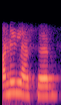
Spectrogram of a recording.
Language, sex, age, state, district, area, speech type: Tamil, female, 18-30, Tamil Nadu, Vellore, urban, conversation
